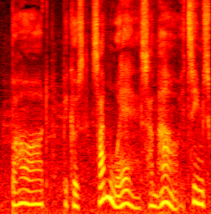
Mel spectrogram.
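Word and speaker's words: Baird: I read somewhere it should sound like bard, because somewhere, somehow, it seems we were discovered, or found, by a man called Beard, or Beard, or Bard, or whatever.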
